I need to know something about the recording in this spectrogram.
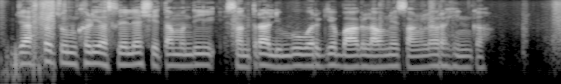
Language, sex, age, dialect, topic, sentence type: Marathi, female, 18-24, Varhadi, agriculture, question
